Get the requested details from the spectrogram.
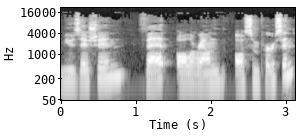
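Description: Quiet background, dry and close sound with no echo. A woman with a fairly low pitch speaks at a fairly slow pace in an ordinary speaking voice. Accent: American. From Trenton, New Jersey. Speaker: podcast host. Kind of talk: casual interview chat.

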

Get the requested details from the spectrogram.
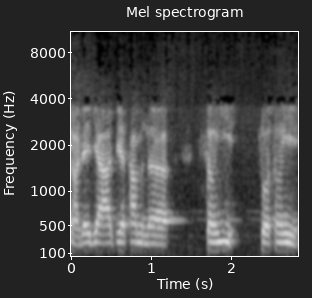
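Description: A man speaks at a fairly slow pace and medium pitch against noticeable background noise. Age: 20s. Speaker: caller seeking advice. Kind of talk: radio call-in consultation.

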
